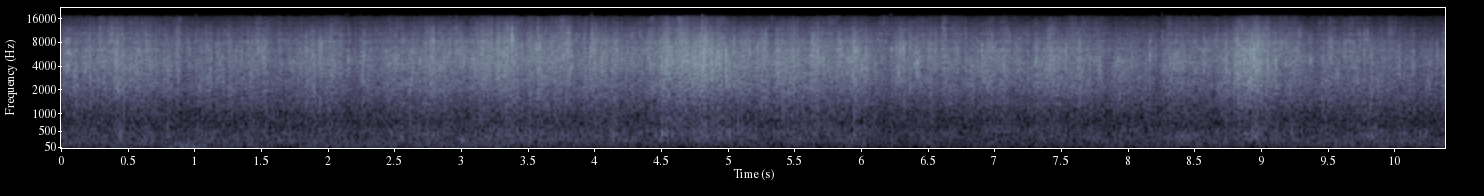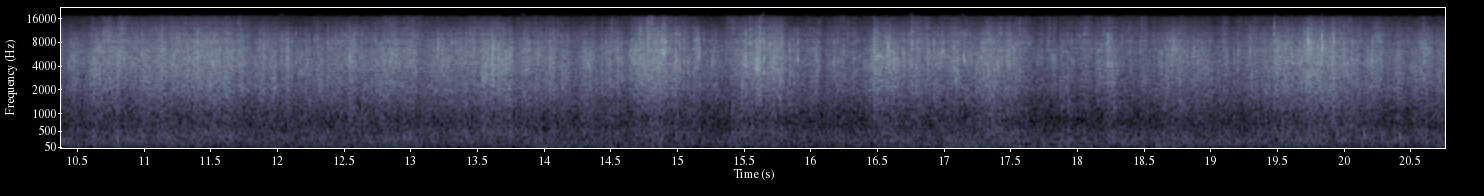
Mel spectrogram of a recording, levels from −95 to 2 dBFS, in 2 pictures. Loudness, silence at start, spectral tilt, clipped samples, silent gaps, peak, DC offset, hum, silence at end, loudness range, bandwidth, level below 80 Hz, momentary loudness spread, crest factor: -28 LUFS; 0 s; 4 dB/octave; under 0.1%; none; -8 dBFS; under 0.1%; none; 0 s; 4 LU; 17.5 kHz; -82 dBFS; 7 LU; 24 dB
